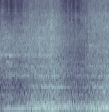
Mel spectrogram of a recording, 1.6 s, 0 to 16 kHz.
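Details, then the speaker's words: 1973 AMC Hornet at cold start after vacuum repairs, light throttle: grumbles and lumps, a little grumpy; timing over-advanced, previously dieseled at shutdown and hung on hot start; rough cold running. "all right cold starts pretty good does I mean maybe yeah okay yeah she's a little grumpy but she's also over Ed cuz yesterday it would"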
